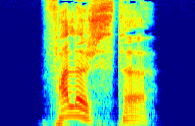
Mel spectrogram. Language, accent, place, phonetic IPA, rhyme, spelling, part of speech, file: German, Germany, Berlin, [ˈfalɪʃstə], -alɪʃstə, phallischste, adjective, De-phallischste.ogg
- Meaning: inflection of phallisch: 1. strong/mixed nominative/accusative feminine singular superlative degree 2. strong nominative/accusative plural superlative degree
